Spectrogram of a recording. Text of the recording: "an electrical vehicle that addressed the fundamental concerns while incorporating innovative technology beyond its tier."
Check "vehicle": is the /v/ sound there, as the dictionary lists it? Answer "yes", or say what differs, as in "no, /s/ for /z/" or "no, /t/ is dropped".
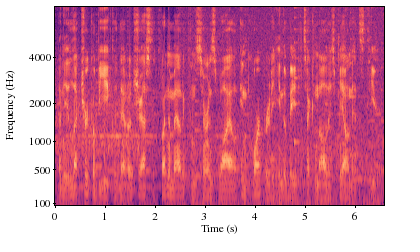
no, /b/ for /v/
